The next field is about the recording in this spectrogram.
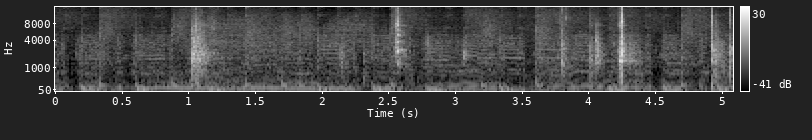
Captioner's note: metallic clicks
